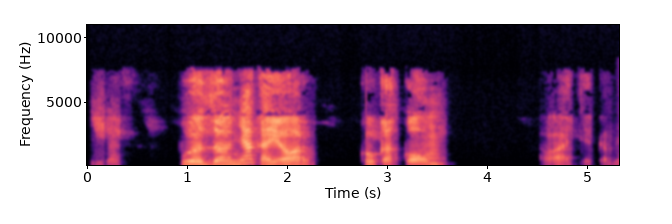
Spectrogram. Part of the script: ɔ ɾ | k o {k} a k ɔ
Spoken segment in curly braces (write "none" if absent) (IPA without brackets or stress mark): k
